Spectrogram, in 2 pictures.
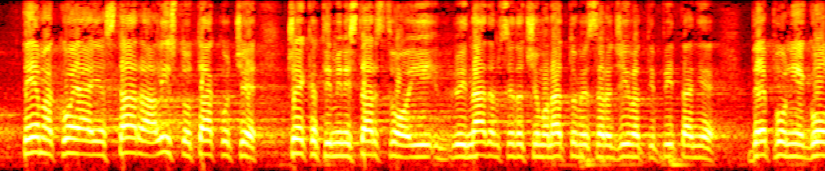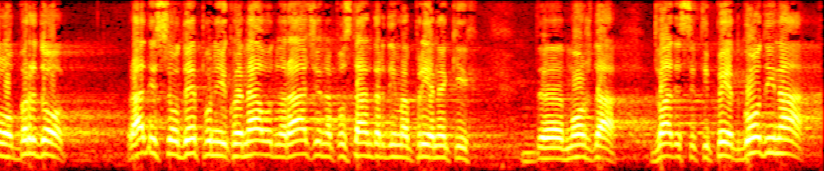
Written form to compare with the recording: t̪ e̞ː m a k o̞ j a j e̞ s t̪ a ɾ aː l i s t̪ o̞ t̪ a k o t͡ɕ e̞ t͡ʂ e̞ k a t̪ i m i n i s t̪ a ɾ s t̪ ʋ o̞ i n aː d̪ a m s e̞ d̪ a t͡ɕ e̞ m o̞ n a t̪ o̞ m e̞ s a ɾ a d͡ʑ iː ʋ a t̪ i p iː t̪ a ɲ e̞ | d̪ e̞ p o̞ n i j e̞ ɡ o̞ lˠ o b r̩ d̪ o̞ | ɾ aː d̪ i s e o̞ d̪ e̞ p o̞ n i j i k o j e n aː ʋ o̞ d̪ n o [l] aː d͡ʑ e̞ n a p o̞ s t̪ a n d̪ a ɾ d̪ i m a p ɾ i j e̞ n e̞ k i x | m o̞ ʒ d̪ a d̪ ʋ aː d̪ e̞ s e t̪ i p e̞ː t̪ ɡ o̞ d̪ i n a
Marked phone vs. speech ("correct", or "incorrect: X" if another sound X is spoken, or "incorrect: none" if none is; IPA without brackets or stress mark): incorrect: ɾ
